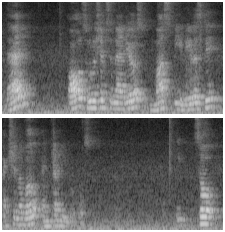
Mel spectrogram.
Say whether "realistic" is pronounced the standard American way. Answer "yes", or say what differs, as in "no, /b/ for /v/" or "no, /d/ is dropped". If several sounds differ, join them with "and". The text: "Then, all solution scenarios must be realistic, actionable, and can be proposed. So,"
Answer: no, /k/ is dropped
